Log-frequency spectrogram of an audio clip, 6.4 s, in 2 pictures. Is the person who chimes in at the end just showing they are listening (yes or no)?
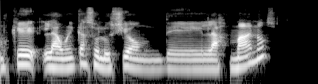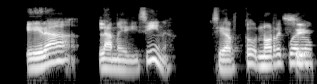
yes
